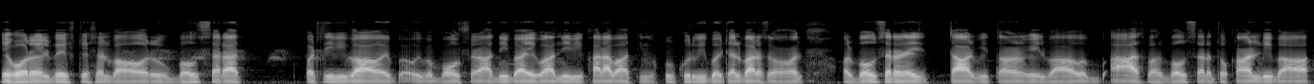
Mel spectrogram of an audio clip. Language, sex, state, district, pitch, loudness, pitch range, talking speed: Bhojpuri, male, Uttar Pradesh, Gorakhpur, 95 Hz, -20 LUFS, 90-95 Hz, 205 wpm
